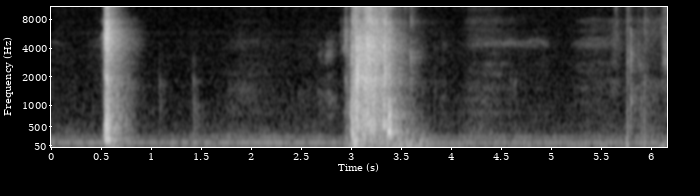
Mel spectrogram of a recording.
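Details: Two sharp, hissing sneeze bursts a couple of seconds apart, with faint room hum, after which someone comforts her as "baby girl"; ordinary sneezing.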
